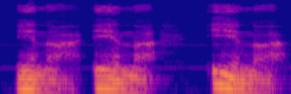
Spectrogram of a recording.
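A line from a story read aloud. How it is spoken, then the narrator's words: Creature's muttering. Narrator (Russian): бормотало существо в коридоре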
